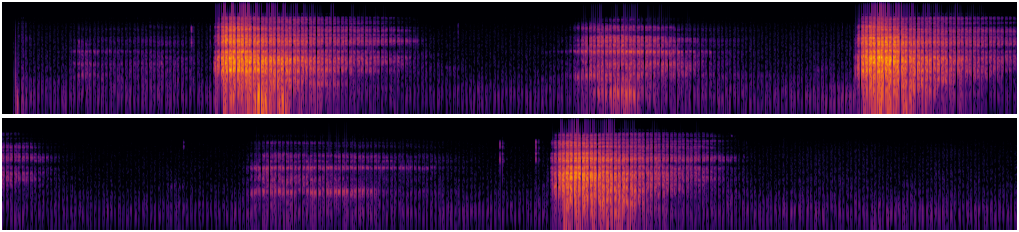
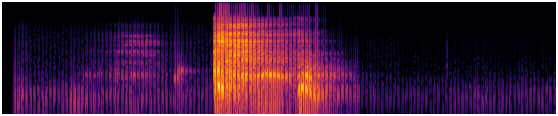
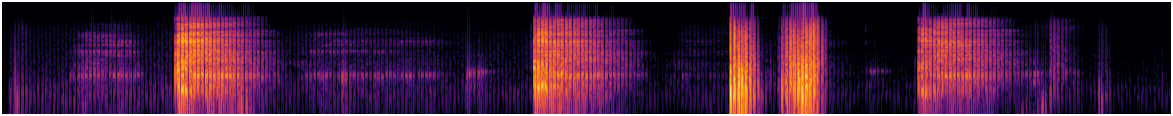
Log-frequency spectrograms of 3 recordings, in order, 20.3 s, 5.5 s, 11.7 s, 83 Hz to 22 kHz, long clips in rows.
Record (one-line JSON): {"exhalation_length": "20.3 s", "exhalation_amplitude": 12871, "exhalation_signal_mean_std_ratio": 0.21, "cough_length": "5.5 s", "cough_amplitude": 29656, "cough_signal_mean_std_ratio": 0.22, "three_cough_length": "11.7 s", "three_cough_amplitude": 29502, "three_cough_signal_mean_std_ratio": 0.22, "survey_phase": "beta (2021-08-13 to 2022-03-07)", "age": "18-44", "gender": "Female", "wearing_mask": "No", "symptom_runny_or_blocked_nose": true, "smoker_status": "Never smoked", "respiratory_condition_asthma": false, "respiratory_condition_other": false, "recruitment_source": "REACT", "submission_delay": "4 days", "covid_test_result": "Negative", "covid_test_method": "RT-qPCR", "influenza_a_test_result": "Negative", "influenza_b_test_result": "Negative"}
